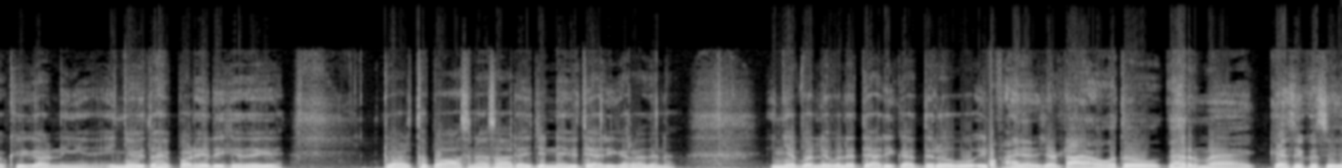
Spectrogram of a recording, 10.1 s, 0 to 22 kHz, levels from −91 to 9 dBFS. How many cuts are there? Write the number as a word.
one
